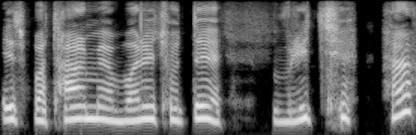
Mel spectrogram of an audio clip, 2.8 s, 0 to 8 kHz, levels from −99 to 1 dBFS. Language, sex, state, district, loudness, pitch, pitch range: Hindi, male, Bihar, East Champaran, -15 LUFS, 240 Hz, 220-255 Hz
